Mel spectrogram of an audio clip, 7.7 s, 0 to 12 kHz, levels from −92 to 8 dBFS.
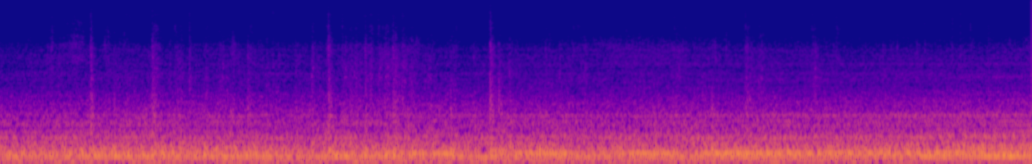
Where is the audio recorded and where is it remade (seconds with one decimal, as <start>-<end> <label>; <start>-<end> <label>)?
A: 0.0-3.5 recorded; 3.5-7.2 remade; 7.2-7.7 recorded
